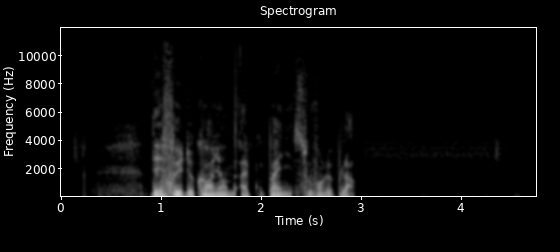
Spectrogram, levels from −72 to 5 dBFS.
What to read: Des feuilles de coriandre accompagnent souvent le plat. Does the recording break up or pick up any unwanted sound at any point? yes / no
no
